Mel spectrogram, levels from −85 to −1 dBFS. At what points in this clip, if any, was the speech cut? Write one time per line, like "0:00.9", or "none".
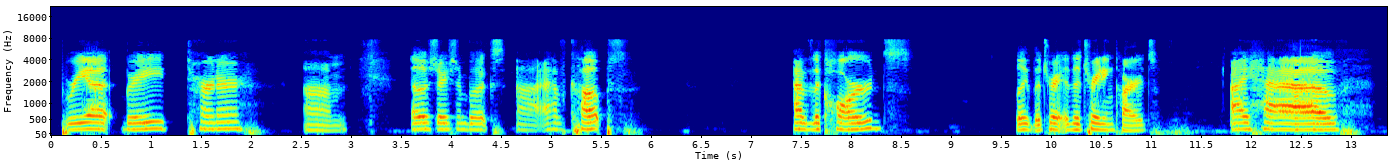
none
